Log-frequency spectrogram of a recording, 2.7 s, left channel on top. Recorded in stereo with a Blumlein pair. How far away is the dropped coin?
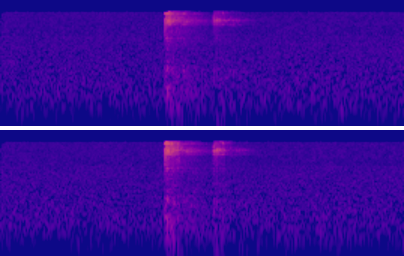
About 2.5 m.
